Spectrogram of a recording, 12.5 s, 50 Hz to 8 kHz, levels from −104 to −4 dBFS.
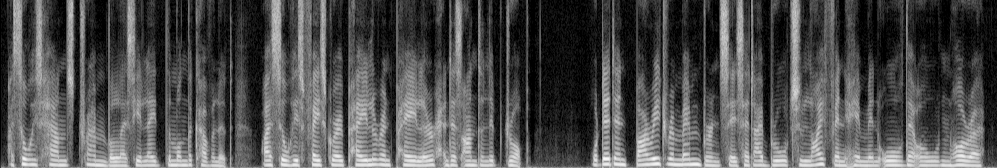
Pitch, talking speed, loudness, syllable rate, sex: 205 Hz, 200 wpm, -18 LUFS, 4.9 syllables/s, female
